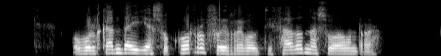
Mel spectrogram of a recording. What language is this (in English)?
Galician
